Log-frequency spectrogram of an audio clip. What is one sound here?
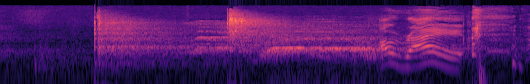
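A ball smacks sharply against a wall in an echoing hall.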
